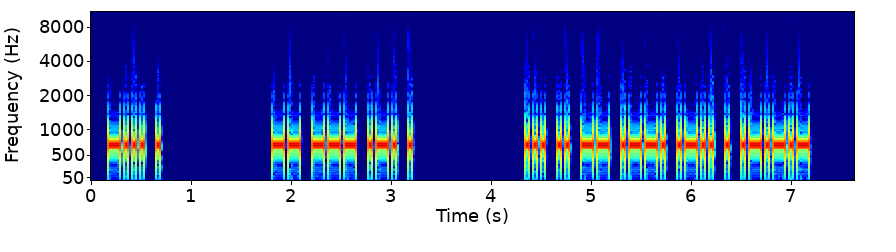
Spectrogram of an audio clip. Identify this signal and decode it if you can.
Morse code, heard as a keyed tone, about 30 wpm, 700 Hz. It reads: BE MORE SIMPLE.
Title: 4x Word-Spacing - Sentences from Top 500 Words - 30wpm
